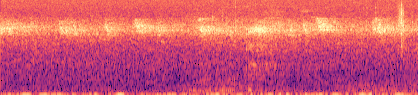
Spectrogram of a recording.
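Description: Quiet room tone: a faint background hiss with soft, irregular high chirps coming and going throughout.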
